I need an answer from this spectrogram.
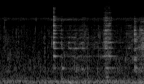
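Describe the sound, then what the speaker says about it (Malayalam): Nadan chicken perattu cooking in coconut oil in its own released juices in a pan, giving a soft, steady sizzle with a few brief louder crackling bursts, no voices. "വെളിച്ചെണ്ണയിൽ കിടന്നാണിത് വേവുന്നത്"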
